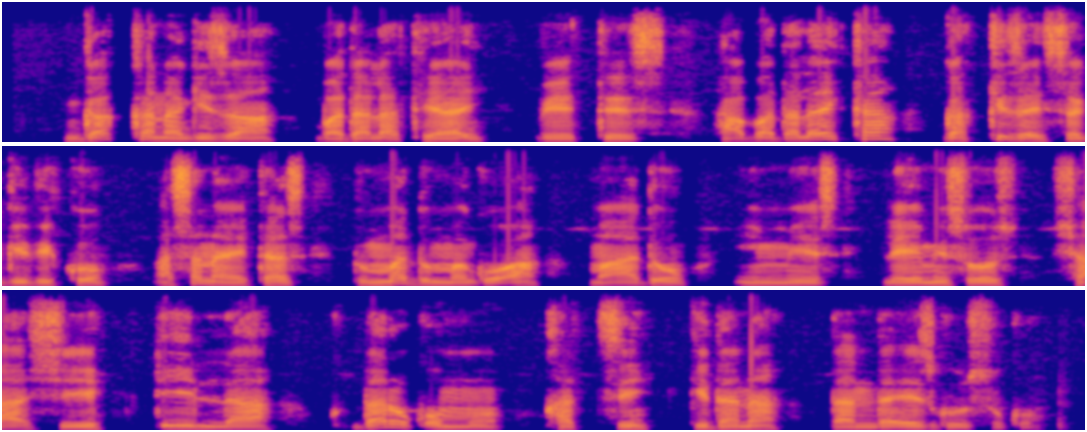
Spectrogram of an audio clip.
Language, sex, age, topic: Gamo, male, 25-35, agriculture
